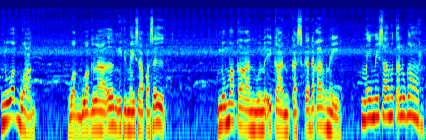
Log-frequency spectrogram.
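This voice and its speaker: Village councilor, Ilocano accent, earnest, hesitant, radio drama, background noise. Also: male voice, fairly high pitch, animated, unhurried, a bit bright. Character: earnest village councilor on market inspection rounds.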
